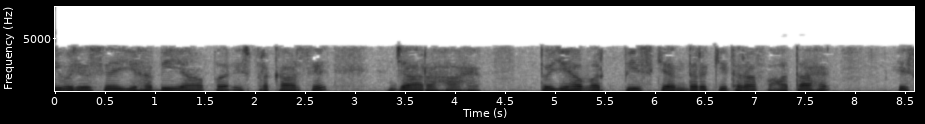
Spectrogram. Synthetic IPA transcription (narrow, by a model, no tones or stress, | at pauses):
iʋɐd͡ʒəɦsejɐɦbʱijɐɦãpɐɾɪspɾɐkaːɾse | d͡ʒaːɾɐɦaɦɛː | t̪oːjɐɦʋɐɾkpiːskeɐ̃nd̪əɾkit̪ɐɾəfaːt̪aɦɛː | ɪs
